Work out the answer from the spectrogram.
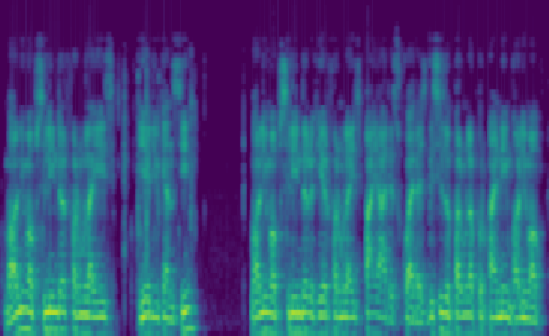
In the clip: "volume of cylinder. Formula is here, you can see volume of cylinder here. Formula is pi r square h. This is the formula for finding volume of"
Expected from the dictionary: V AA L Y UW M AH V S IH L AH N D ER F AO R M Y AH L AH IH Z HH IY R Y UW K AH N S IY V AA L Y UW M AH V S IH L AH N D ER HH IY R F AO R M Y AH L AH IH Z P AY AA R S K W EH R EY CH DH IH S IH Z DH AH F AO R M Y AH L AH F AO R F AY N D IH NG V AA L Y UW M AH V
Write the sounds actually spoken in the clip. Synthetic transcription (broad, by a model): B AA L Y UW M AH B S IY L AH N D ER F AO R M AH L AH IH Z HH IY R Y UW K AH N S IY B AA L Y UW M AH B S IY L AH N D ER HH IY R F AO R M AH L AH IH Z P AY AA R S K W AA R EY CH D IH S IH Z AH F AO R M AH L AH P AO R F AY N D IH NG B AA L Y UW M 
